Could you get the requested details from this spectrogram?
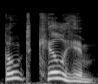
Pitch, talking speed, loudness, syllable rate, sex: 205 Hz, 180 wpm, -17 LUFS, 3.4 syllables/s, male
